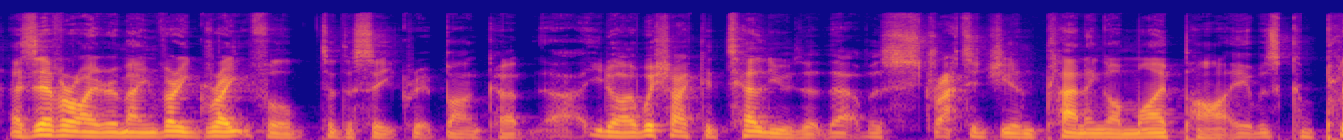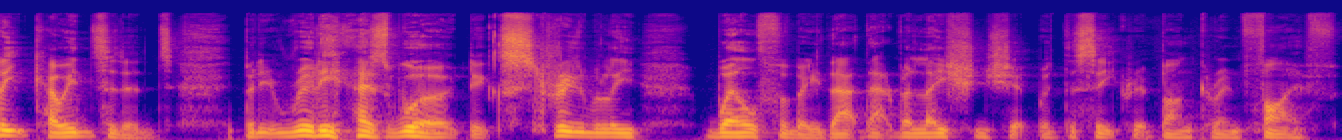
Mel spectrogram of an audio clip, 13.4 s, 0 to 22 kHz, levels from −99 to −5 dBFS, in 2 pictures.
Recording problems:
none

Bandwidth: 14.5 kHz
